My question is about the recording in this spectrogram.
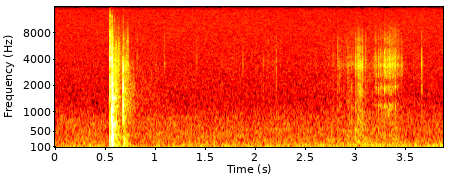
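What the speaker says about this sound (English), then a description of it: "Just the arrow hitting the string suppressors is all you heard." An arrow loosed from a 2013 Bear Archery Motive 6 compound bow gives one sharp, loud snap with a brief rattle, then a faint soft whirr a few seconds later in a quiet outdoor setting.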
